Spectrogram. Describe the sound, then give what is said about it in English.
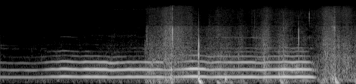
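A person's voice imitating whale song: one long, sustained, slightly wavering tonal hoot held for about three seconds, with scattered clattering noise behind it. “that fantastic impression of whale song”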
